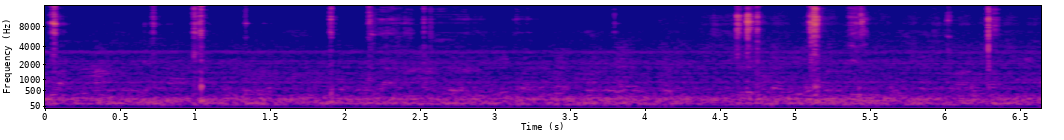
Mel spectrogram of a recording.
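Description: Large tailor's scissors clipping notches into the seam allowance at the corner of a sewn cloth pocket piece: a few short, faint snips spread out, with a small cluster a little after four and a half seconds in.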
